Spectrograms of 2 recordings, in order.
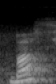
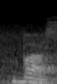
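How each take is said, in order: First: The vowel is a short uh sound. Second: The same.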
